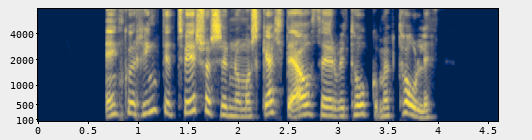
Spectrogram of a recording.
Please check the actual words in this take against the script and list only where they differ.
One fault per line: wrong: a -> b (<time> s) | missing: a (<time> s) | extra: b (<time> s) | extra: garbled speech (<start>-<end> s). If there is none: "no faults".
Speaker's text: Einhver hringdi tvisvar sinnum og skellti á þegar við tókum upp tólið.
no faults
